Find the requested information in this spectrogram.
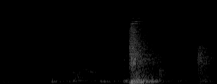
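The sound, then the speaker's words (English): A door is opened and shut, a rattling thud midway followed by a shorter knock, heard over quiet background noise with no one talking. “Is she opening a door and shutting it?”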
